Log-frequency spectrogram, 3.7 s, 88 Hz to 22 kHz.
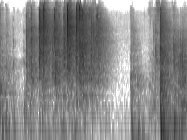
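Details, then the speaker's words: Zadro TWB01 towel warmer, barely used, dead when plugged in: shaking it gives bursts of light clattering rattles, a loose broken part inside, later found to be the top of blown capacitor EC3. "if there's something rattling around something blw and is now loose inside of this uh this electronic device"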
